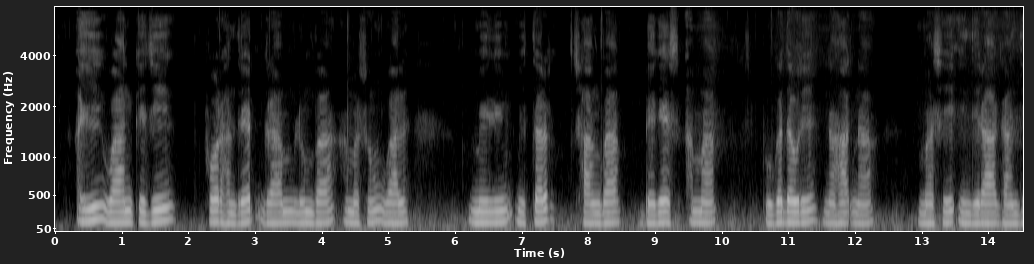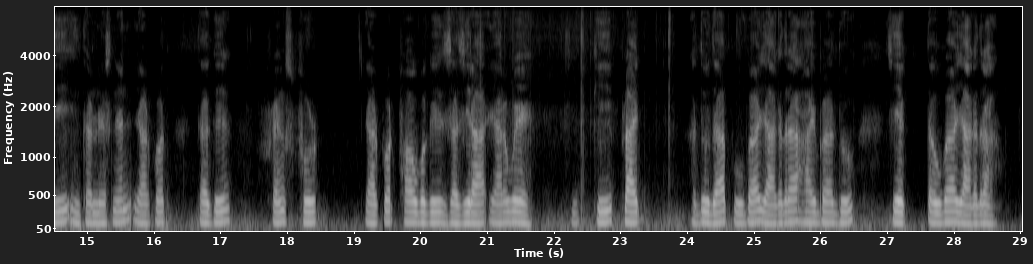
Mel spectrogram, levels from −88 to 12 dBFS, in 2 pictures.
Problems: none marked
